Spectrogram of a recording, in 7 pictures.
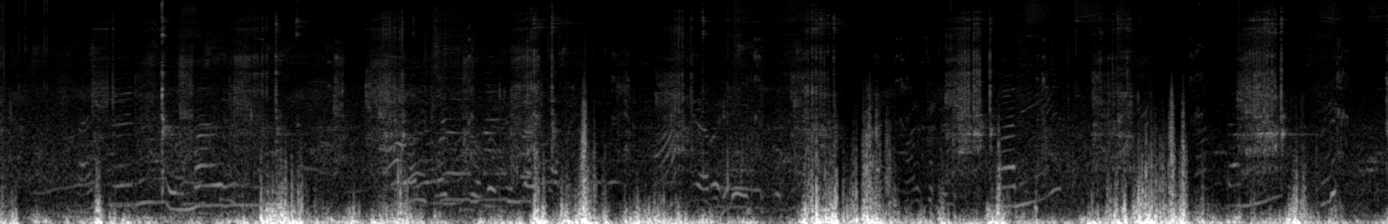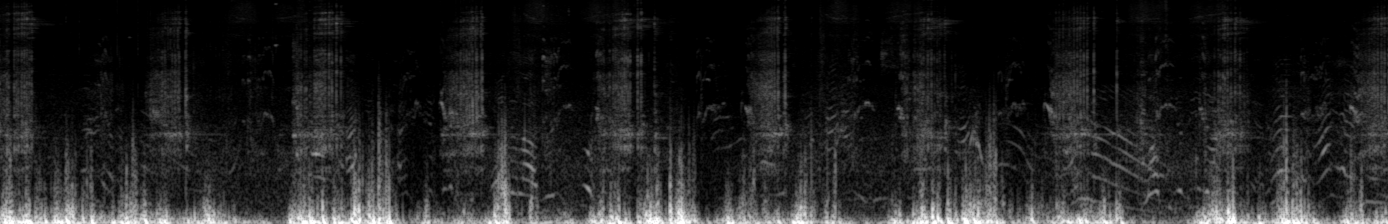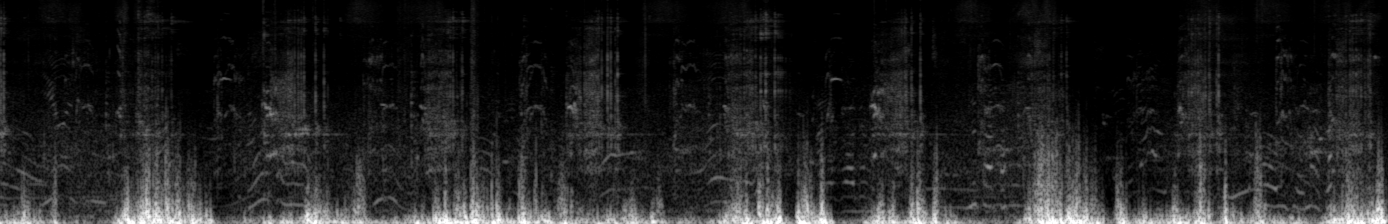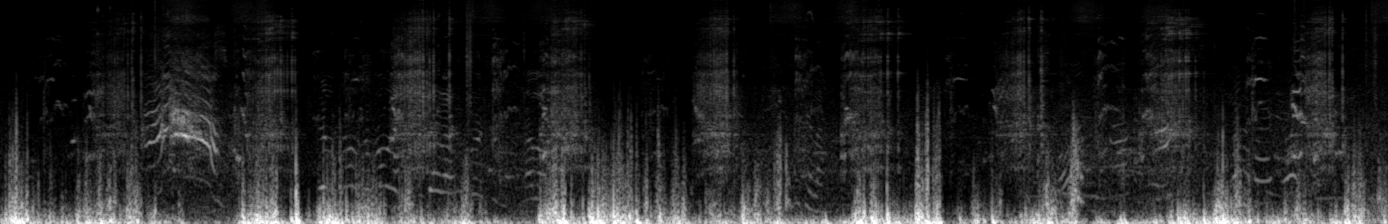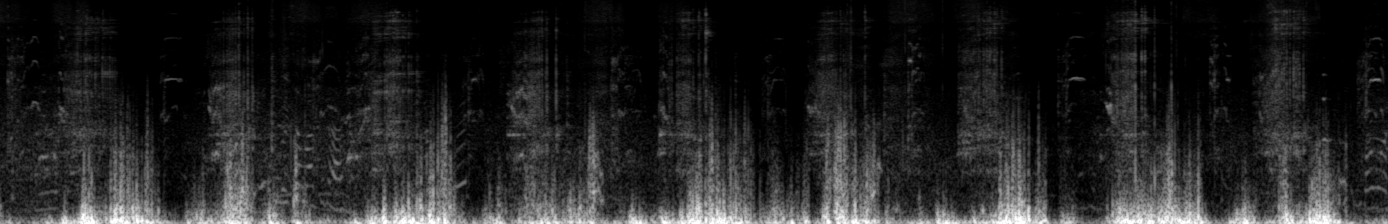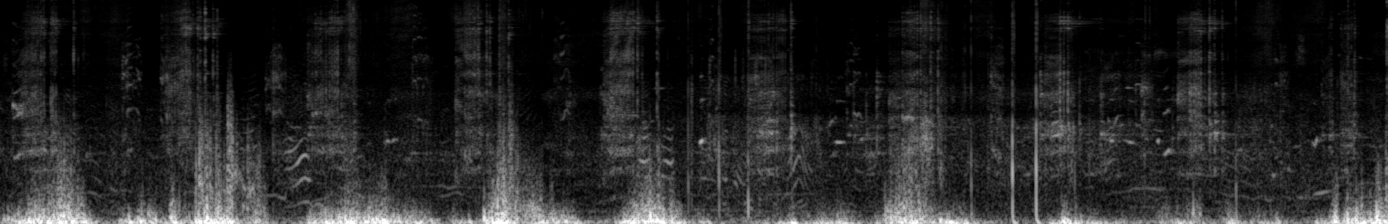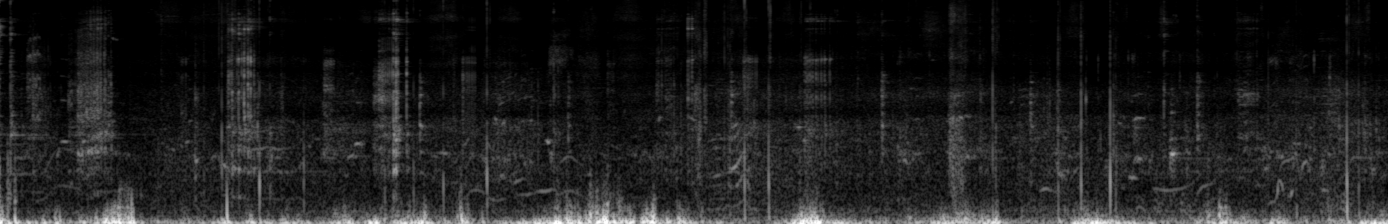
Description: mystery soundscape, let's see if they can figure out what the hell is going on here? :)
It was very difficult to hold on with one hand and record with the other, and I was probably one of the older people in this context LOL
